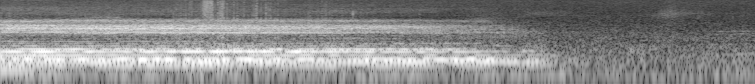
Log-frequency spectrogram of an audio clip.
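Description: A choir of young voices holds a sung chord, then stops.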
